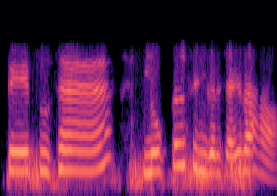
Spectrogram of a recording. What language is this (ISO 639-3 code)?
doi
